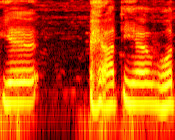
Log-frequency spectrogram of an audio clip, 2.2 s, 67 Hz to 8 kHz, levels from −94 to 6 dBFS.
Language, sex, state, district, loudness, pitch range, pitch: Hindi, male, Uttar Pradesh, Muzaffarnagar, -15 LUFS, 225-245 Hz, 235 Hz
